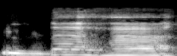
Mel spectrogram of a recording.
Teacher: এখানে ছোট হা আছে, আপনার উচ্চারণটা বড় হায়ের মতো হয়ে গিয়েছে। তো এটা ছোট হা পড়বেন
